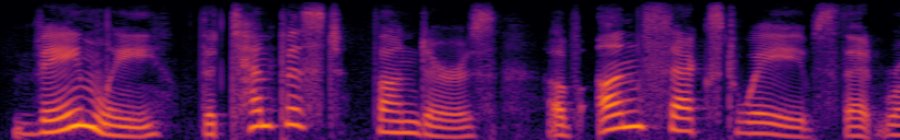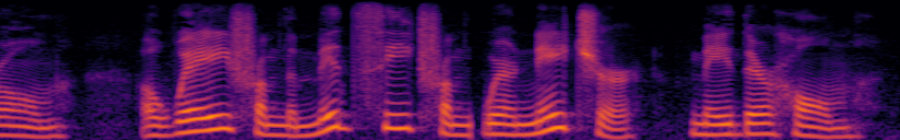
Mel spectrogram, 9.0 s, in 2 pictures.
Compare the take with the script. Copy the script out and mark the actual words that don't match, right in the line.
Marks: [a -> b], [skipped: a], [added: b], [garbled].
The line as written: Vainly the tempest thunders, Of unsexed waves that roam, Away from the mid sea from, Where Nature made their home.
Vainly the tempest thunders, Of unsexed waves that roam, Away from the mid sea from, Where Nature made their home.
